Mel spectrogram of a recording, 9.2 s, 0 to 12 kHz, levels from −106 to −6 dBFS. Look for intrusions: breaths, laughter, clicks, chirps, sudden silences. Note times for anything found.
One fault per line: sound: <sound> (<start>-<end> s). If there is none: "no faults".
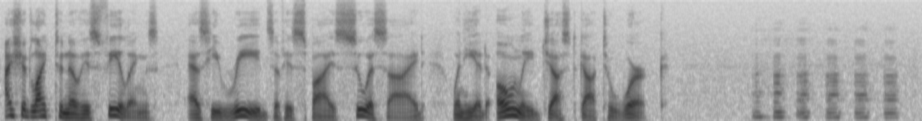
sound: laugh (7.5-9.1 s)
